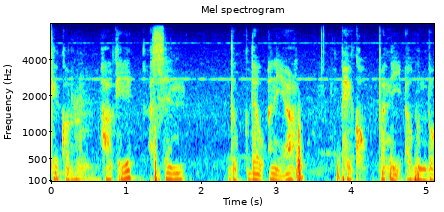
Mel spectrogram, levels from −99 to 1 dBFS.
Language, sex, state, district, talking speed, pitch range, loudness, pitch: Mizo, male, Mizoram, Aizawl, 190 wpm, 110-120 Hz, -24 LUFS, 115 Hz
